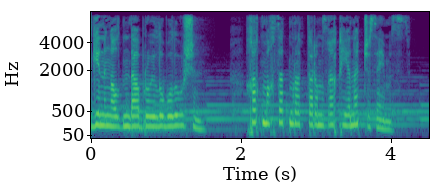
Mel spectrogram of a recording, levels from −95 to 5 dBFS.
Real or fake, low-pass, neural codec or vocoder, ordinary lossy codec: real; 7.2 kHz; none; none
